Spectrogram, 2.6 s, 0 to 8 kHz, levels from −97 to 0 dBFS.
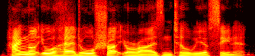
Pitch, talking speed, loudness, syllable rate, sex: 155 Hz, 305 wpm, -20 LUFS, 6.2 syllables/s, male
